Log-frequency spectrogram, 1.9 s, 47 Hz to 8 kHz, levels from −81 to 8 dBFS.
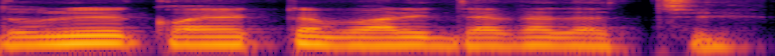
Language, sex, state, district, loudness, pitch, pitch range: Bengali, male, West Bengal, Cooch Behar, -16 LUFS, 130 Hz, 130-140 Hz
